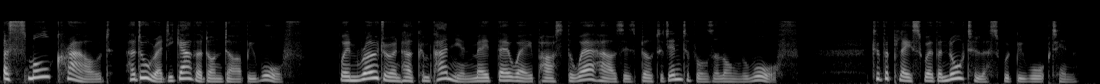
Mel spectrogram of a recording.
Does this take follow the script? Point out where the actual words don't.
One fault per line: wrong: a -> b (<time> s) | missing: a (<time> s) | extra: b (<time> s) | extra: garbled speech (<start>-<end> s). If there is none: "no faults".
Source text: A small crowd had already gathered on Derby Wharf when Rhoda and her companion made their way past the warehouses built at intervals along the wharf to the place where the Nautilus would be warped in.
no faults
